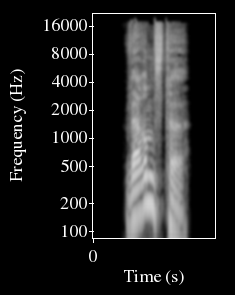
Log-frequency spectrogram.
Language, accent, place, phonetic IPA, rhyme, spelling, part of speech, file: German, Germany, Berlin, [ˈvɛʁmstə], -ɛʁmstə, wärmste, adjective, De-wärmste.ogg
- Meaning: inflection of warm: 1. strong/mixed nominative/accusative feminine singular superlative degree 2. strong nominative/accusative plural superlative degree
